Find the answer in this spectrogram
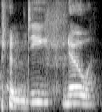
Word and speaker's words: Denuvo: They put no in their name. It's spelled N-U, but it says no. De-novo.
